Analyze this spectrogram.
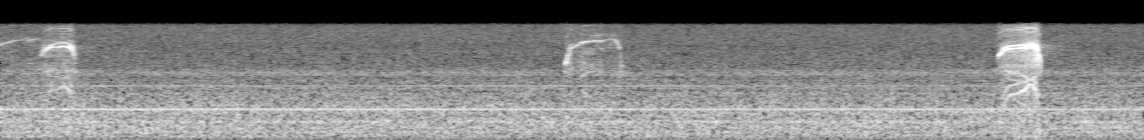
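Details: At a nest holding four great grey owlets, an owlet gives three brief, thin, high screechy calls about two and a half seconds apart, over a steady faint hum. A sibling seems to be cheering on the youngest as it swallows a whole vole.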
